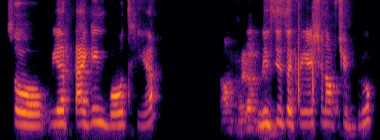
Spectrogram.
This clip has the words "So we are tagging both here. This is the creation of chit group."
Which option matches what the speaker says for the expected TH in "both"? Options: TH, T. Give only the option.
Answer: T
